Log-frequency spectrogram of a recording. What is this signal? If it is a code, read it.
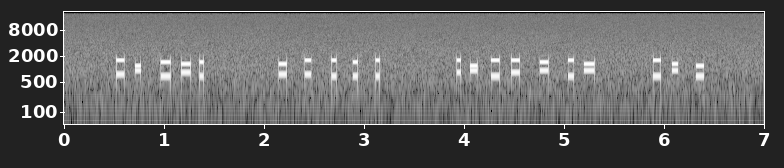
DTMF, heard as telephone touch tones, dialled by hand, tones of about 70 ms. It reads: B*383 5BA3A C*AC#A0 A01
